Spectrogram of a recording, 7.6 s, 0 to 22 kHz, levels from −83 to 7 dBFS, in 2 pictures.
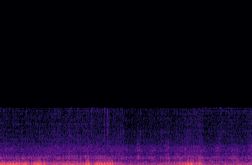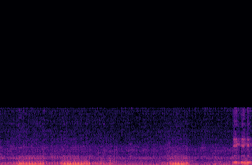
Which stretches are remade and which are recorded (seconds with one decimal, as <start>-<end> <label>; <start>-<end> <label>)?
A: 0.0-1.5 remade; 1.5-3.0 recorded; 3.0-7.6 remade

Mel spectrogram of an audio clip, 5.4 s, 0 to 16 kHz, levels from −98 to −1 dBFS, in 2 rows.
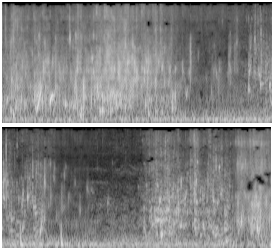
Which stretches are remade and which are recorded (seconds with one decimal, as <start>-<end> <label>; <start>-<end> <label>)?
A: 0.0-2.4 remade; 2.4-3.1 recorded; 3.1-3.6 remade; 3.6-5.0 recorded; 5.0-5.4 remade

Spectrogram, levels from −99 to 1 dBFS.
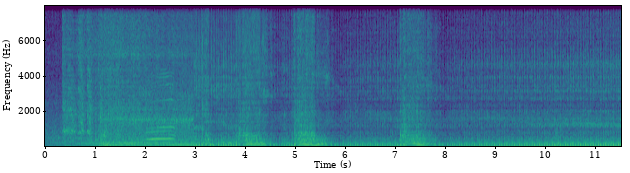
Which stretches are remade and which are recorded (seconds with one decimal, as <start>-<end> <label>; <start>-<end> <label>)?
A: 0.0-2.7 recorded; 2.7-4.4 remade; 4.4-11.5 recorded

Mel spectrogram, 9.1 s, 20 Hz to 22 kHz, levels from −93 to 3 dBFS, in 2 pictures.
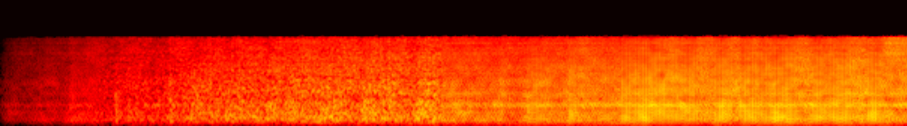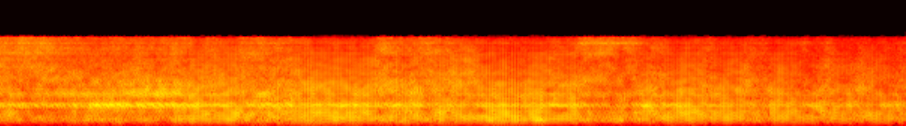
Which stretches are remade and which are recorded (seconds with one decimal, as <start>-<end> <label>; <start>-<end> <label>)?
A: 0.0-0.5 remade; 0.5-2.2 recorded; 2.2-9.1 remade

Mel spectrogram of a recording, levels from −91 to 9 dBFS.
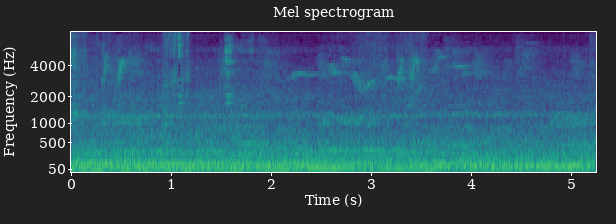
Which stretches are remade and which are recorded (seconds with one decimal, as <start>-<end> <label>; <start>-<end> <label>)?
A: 0.0-2.4 recorded; 2.4-3.5 remade; 3.5-5.3 recorded

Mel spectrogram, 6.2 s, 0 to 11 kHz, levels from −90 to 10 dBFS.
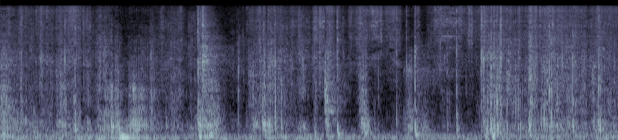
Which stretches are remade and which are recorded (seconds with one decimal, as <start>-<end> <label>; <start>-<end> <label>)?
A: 0.0-1.5 remade; 1.5-2.5 recorded; 2.5-4.2 remade; 4.2-4.7 recorded; 4.7-6.2 remade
